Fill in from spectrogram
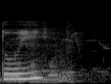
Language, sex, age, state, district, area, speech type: Nepali, female, 30-45, West Bengal, Alipurduar, rural, read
